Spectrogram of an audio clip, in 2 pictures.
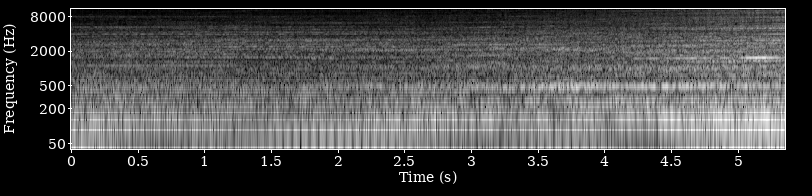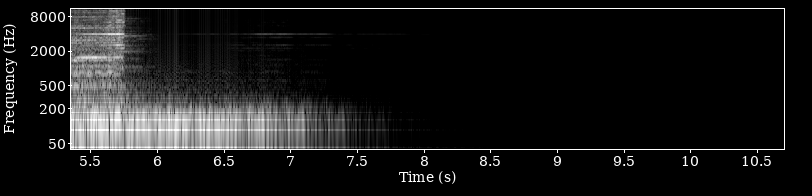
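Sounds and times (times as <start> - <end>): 
thrilling trailer riser: 0.0 - 7.8.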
